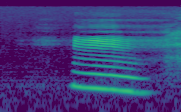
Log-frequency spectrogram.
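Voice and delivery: loud yawn. Real, not acted. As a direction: let out a long, loud, real yawn. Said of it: "So very sorry for yawning at you".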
